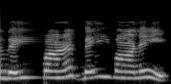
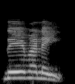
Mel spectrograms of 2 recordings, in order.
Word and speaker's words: Deivane: Paul sir, the pronunciation of the Deivane, not Devanai. Deivane. Yes, Deivane.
